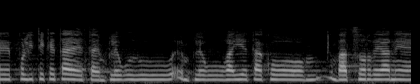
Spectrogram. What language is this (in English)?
Basque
